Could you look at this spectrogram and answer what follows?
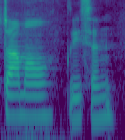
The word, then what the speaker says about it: Domhnall Gleeson: No, I'm pretty sure it's Domhnall Gleeson. He's said it before. It sounds like you're saying Donald, but you're not.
